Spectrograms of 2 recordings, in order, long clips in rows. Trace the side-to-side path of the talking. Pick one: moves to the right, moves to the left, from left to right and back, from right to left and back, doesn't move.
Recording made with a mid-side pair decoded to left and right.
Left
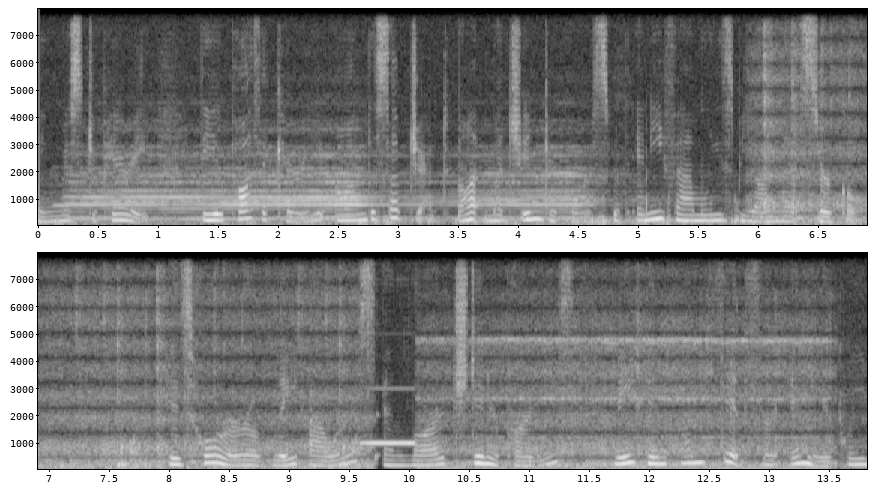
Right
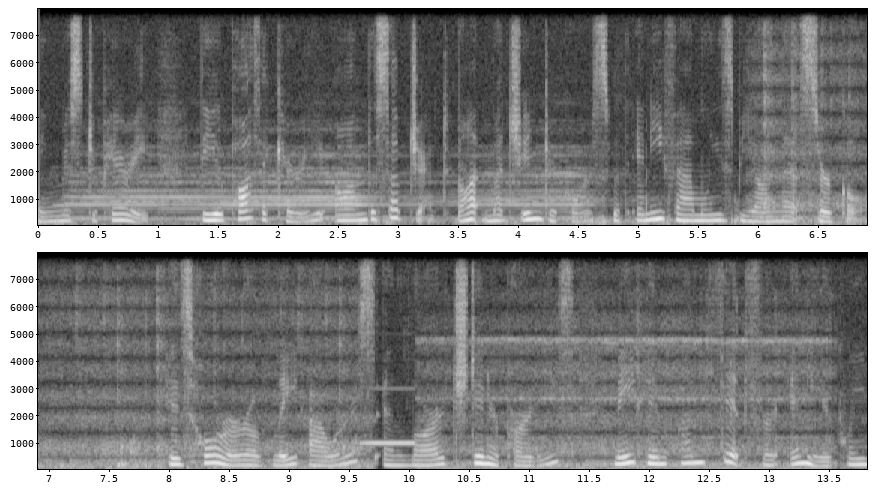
doesn't move.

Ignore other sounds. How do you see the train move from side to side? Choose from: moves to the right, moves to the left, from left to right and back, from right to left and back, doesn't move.
doesn't move.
